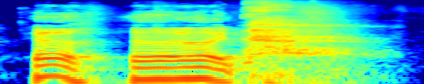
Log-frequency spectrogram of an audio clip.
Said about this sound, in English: I wasn't yawning there. Well, no, I got to keep that in. I was just going to edit around it. But no, we got to keep the yawn.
